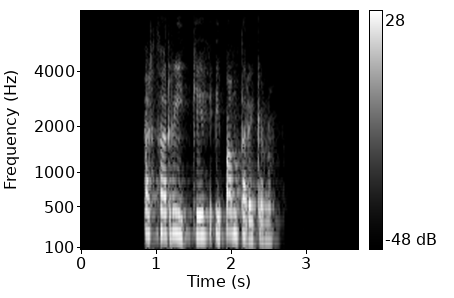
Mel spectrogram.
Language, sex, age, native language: Icelandic, female, 30-39, Icelandic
